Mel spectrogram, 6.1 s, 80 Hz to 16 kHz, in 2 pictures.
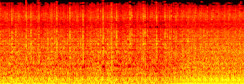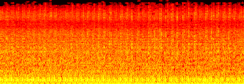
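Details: Used Chevy 350 small-block V8 on an engine stand, first run after purchase: uneven idle stumbling and hunting before steadying slightly higher; carburetor full of dirt, idle circuit tubes likely plugged, thorough cleaning needed.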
